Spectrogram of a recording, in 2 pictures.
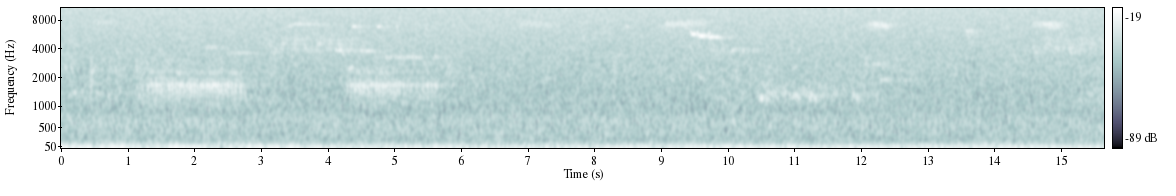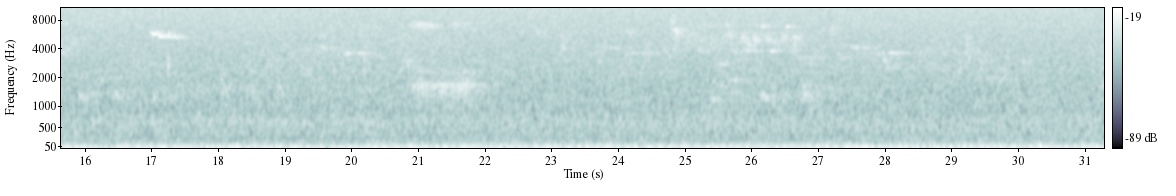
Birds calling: Song Sparrow (Melospiza melodia)
American Crow (Corvus brachyrhynchos)
Black-capped Chickadee (Poecile atricapillus)
unidentified bird
Red-winged Blackbird (Agelaius phoeniceus)

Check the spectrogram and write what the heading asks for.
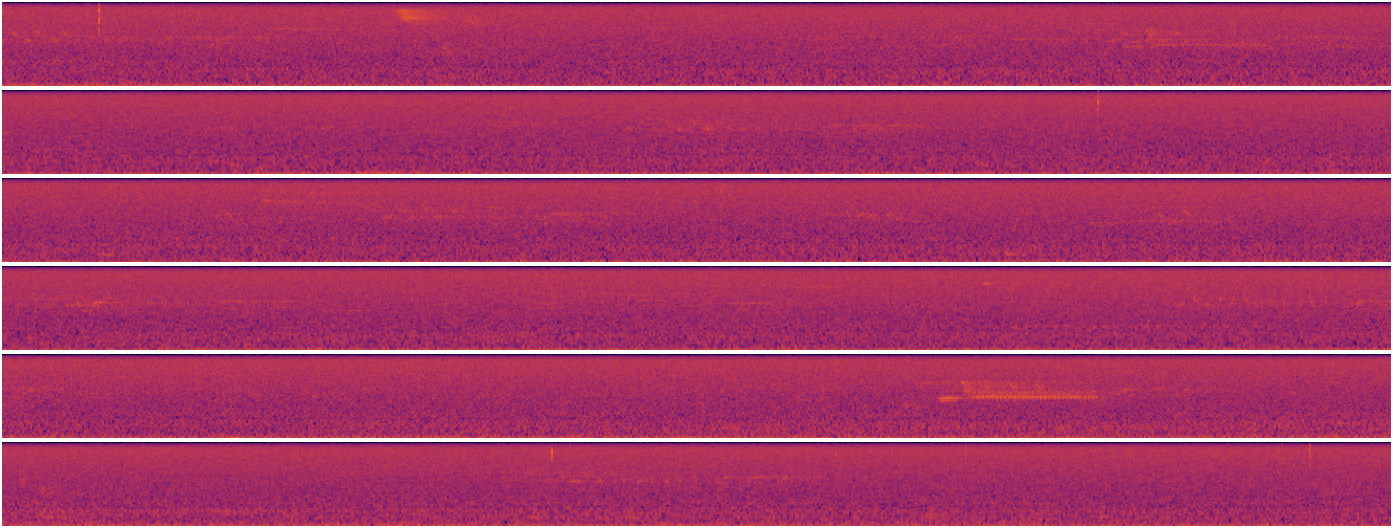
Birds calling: Red-winged Blackbird (Agelaius phoeniceus)

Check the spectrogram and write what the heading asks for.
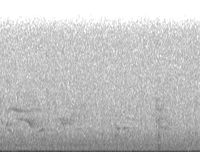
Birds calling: American Robin (Turdus migratorius)

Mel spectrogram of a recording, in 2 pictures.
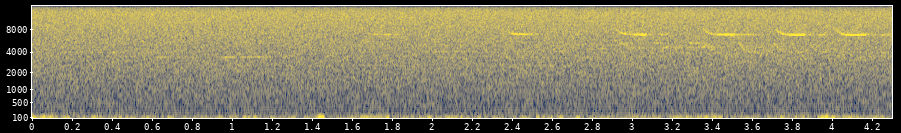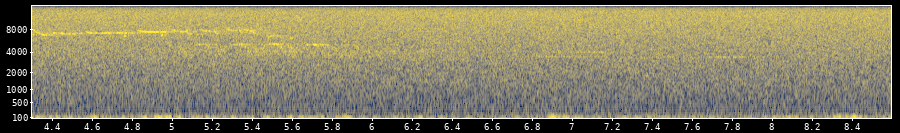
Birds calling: Golden-crowned Kinglet (Regulus satrapa)
Mountain Chickadee (Poecile gambeli)
Yellow-rumped Warbler (Setophaga coronata)

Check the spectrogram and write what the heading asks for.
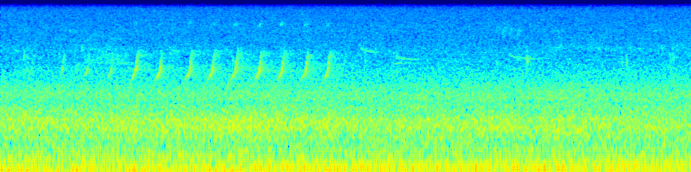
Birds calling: Northern Cardinal (Cardinalis cardinalis)

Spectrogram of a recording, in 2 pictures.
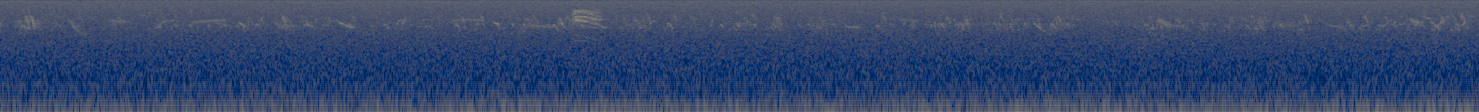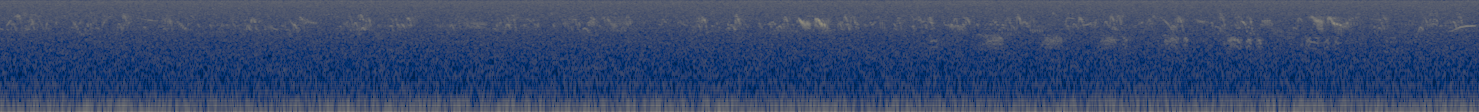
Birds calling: Hawaii Amakihi (Chlorodrepanis virens)
Eurasian Skylark (Alauda arvensis)
House Finch (Haemorhous mexicanus)
Erckel's Francolin (Pternistis erckelii)

